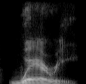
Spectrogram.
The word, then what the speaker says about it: wary: So, wary. Be wary. Okay, wary rhymes with scary.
